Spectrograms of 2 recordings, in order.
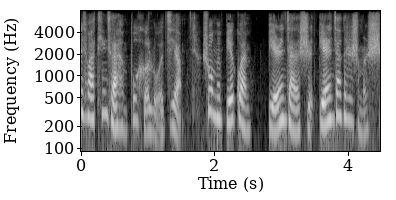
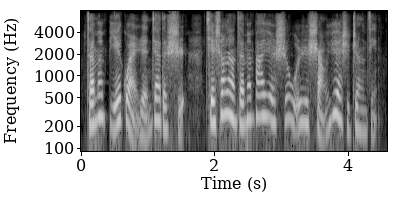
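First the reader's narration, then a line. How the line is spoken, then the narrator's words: Sighing. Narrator (Chinese): 贾母她叹道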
